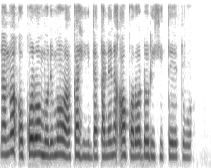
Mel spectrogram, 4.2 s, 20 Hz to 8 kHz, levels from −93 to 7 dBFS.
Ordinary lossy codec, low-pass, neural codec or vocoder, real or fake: none; 7.2 kHz; codec, 16 kHz, 4 kbps, FreqCodec, larger model; fake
